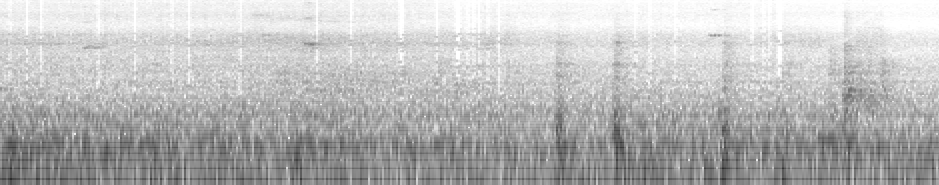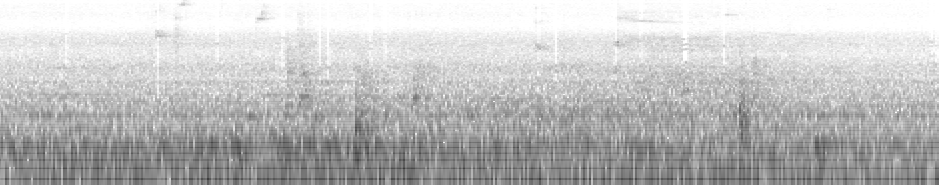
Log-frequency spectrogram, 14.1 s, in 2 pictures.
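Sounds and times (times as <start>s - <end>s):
train rumble inside carriage: 0.0s - 14.0s.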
